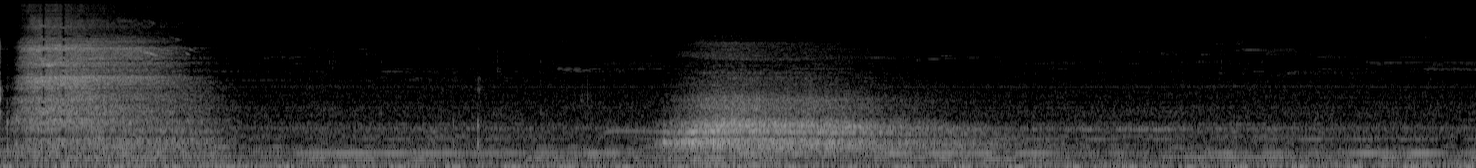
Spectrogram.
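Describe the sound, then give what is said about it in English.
Slow, deep breaths drawn through the nose during a guided meditation exercise: two soft, airy rushes, one at the start and one midway, each fading out over a faint steady hum in otherwise quiet surroundings. “Do the nose again. Release. One deep breath.”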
